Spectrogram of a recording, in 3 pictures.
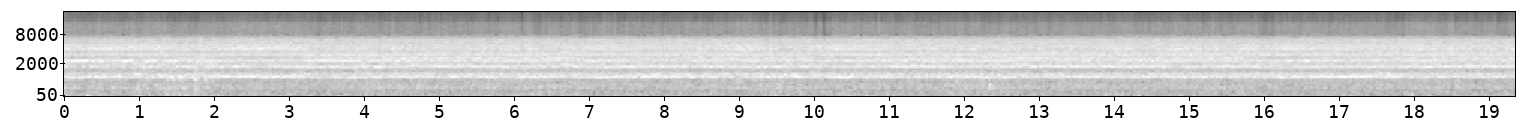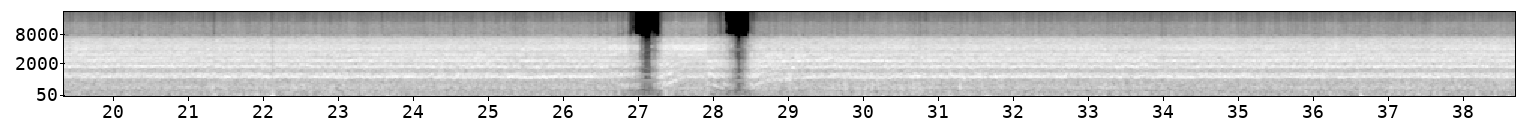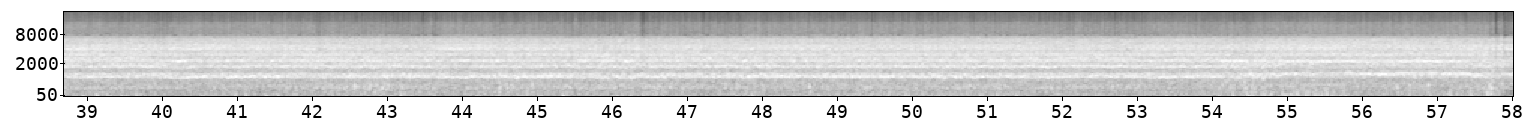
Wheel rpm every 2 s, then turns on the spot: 200, 220, 230, 220, 230, 230, 230, 230, 230, 230, 230, 230, 220, 140, 150, 230, 230, 220, 230, 220, 230, 230, 230, 230, 230, 230, 230, 270, 250.
26-28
